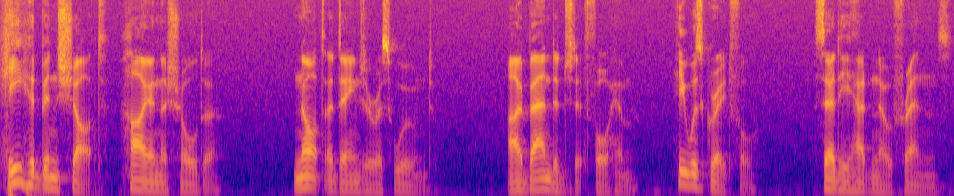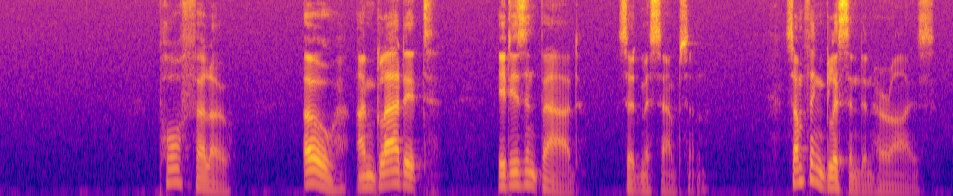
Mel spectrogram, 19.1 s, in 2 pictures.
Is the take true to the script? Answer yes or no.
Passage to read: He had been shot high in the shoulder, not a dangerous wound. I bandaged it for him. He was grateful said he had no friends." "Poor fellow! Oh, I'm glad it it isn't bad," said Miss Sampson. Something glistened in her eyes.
yes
